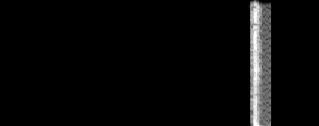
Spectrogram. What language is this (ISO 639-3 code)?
pus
